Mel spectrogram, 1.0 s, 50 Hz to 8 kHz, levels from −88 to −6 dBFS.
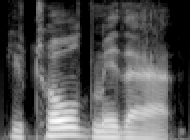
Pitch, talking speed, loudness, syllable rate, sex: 125 Hz, 250 wpm, -17 LUFS, 4.9 syllables/s, male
